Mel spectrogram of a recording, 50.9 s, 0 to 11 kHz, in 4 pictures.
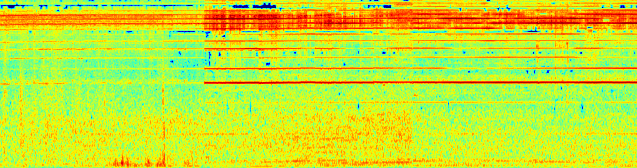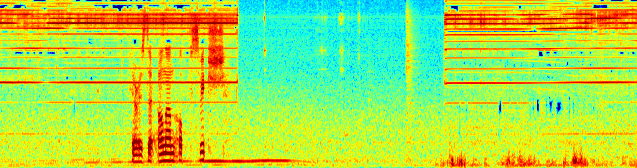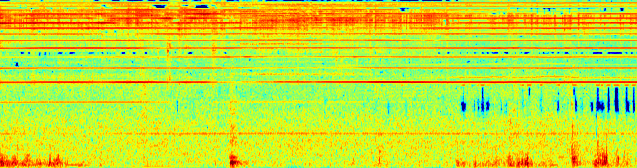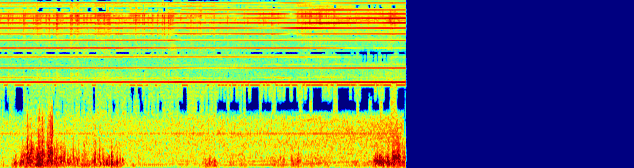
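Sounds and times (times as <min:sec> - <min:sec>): high buzzing tone: 0:00.0 - 0:19.3, 0:21.6 - 0:46.4.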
